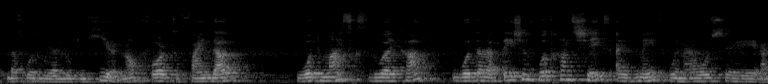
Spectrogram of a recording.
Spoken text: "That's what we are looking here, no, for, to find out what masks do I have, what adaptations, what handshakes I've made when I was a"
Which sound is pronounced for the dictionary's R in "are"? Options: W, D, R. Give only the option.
R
